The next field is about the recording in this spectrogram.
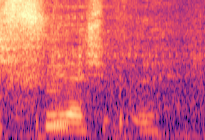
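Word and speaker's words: phở: Ça s'écrit PHO, mais ça se dit feu.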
